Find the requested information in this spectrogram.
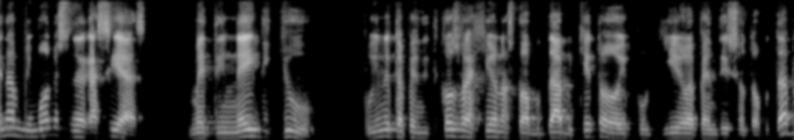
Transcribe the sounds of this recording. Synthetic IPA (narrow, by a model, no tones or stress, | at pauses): enɐmnimo̞nio̞sine̞ɾɣɐsiɐz | me̞t̪inejd̪icu | puine̞t̪o̞e̞pe̞nðit̪i̥ko̞zvɾɐçio̞nɐst̪o̞ɐbud̪ɐbice̞t̪o̞ipuɾʝio̞e̞pe̞nðise̞nt̪oɐbud̪ɐbi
